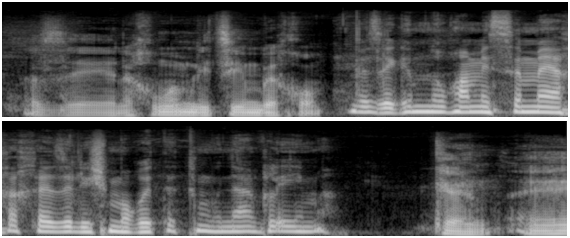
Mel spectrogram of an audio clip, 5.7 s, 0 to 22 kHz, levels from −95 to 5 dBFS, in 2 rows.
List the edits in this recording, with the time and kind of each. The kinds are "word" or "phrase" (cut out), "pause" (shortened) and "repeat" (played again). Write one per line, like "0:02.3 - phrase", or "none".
0:01.7 - pause
0:04.1 - word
